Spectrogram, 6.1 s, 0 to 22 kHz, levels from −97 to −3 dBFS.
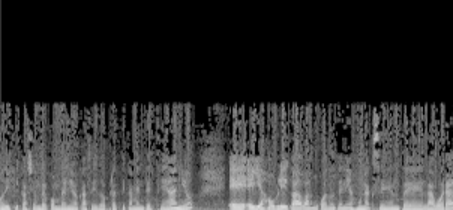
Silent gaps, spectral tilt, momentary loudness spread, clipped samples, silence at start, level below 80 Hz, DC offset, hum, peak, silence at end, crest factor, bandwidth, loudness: none; -5.5 dB/octave; 8 LU; under 0.1%; 0 s; -48 dBFS; under 0.1%; none; -8 dBFS; 0 s; 16 dB; 11.5 kHz; -24 LUFS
